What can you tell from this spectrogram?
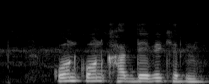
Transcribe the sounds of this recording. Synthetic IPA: koːnkoːnkʰad̪̚d̪eːbekʰet̪miː

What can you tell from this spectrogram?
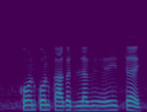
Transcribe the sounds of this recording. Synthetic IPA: kɔːnkoːnkaːɡəd͡ʒləɡt̪ə

